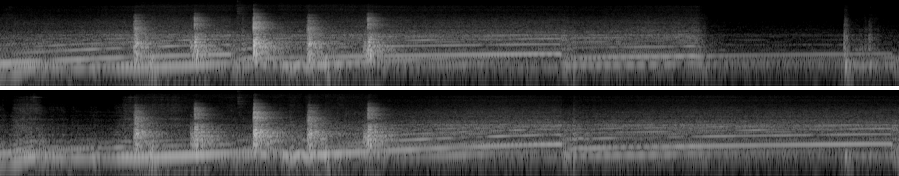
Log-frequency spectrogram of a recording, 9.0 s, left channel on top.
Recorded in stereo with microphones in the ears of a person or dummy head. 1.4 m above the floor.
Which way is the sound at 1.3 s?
30° left (ahead or behind).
